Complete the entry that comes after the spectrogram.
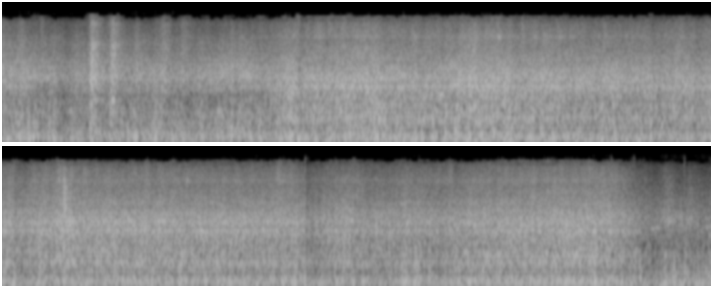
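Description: Steady running noise of a moving LHB passenger coach: wheels rolling on the rails with a clickety-clack over the rail joints.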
